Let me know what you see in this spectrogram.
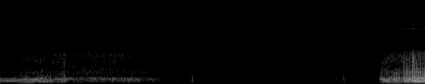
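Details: Sleeping dog: two brief, rough, rattling snores separated by a quiet pause; snoring.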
